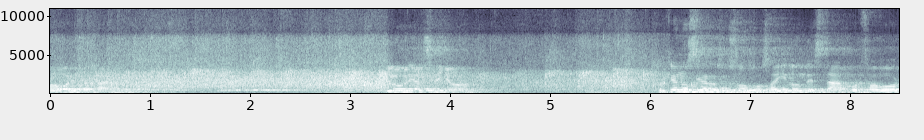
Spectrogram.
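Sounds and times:
audience applauding: 0.0 - 6.6
speech: 3.4 - 4.4, 6.1 - 8.4.

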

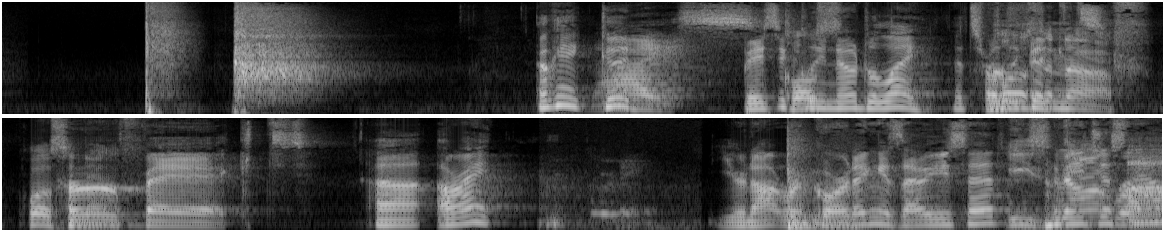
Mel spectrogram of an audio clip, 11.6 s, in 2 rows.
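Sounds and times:
group clapping in unison: 0.7 - 1.8
speech: 2.7 - 8.7, 9.4 - 11.5.

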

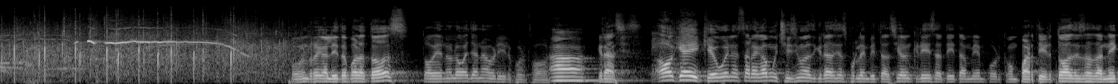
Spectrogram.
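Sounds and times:
scattered audience clapping for a mentalist: 0.0 - 3.6
thin high whistling tone: 0.7 - 2.5
speech: 2.9 - 11.1.

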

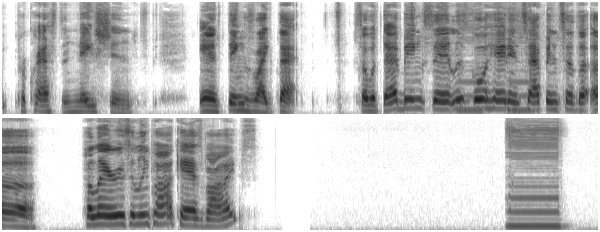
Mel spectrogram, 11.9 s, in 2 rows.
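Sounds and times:
speech: 0.0 - 8.5, 11.0 - 11.6
mobile phone vibrating: 11.0 - 11.6.

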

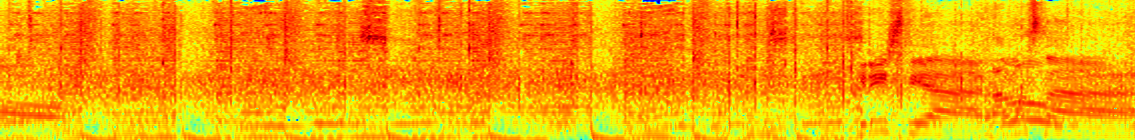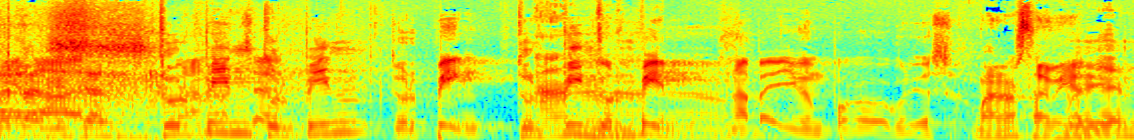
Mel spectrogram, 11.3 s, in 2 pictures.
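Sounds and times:
audience applauding: 0.0 - 7.8
speech: 4.3 - 11.3.

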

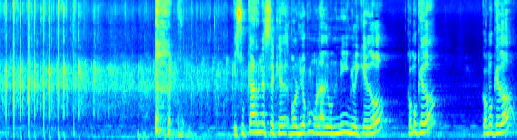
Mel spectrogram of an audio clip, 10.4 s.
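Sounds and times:
one person clapping: 0.0 - 4.8
speech: 4.7 - 8.8, 9.7 - 10.3.

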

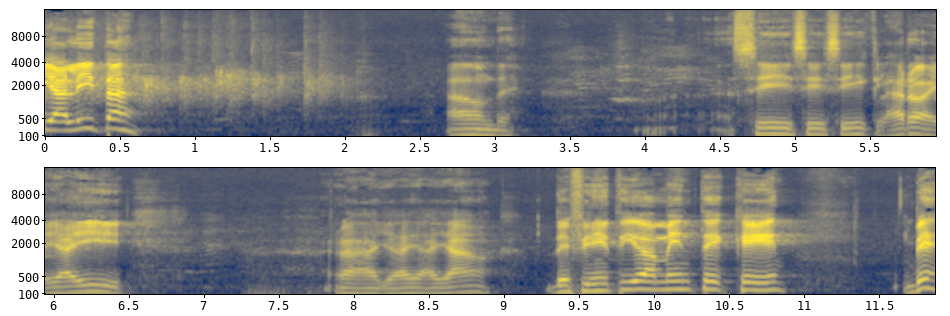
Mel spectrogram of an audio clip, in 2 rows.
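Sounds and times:
speech: 0.0 - 0.8, 2.7 - 3.2, 4.6 - 6.7, 7.8 - 11.0, 11.6 - 11.8
applause: 0.0 - 2.3.

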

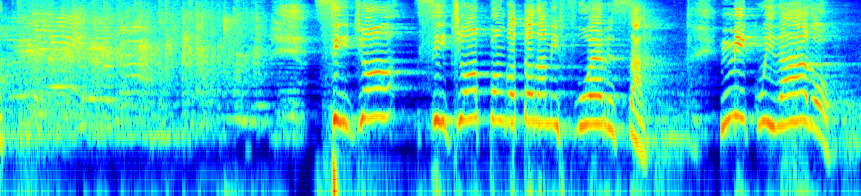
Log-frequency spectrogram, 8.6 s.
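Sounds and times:
audience applauding: 0.1 - 2.8
speech: 4.8 - 8.5.

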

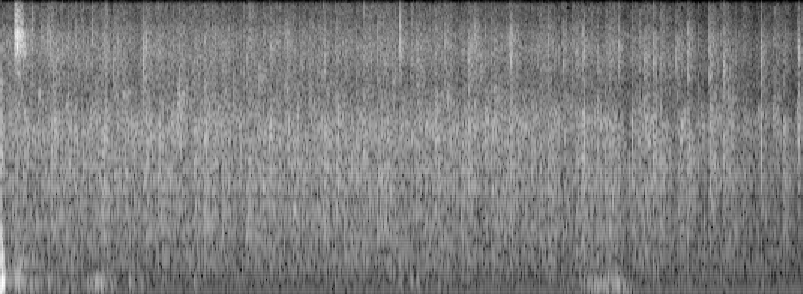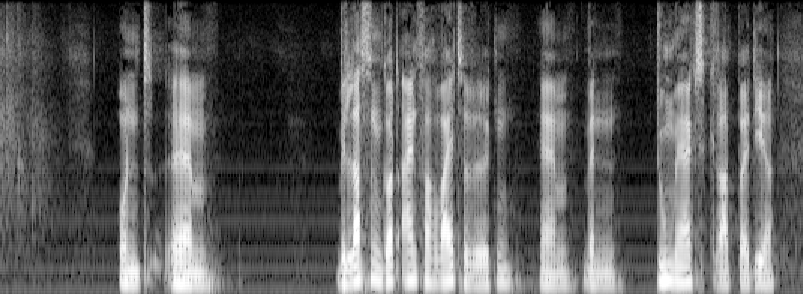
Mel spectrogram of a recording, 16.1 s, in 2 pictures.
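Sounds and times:
speech: 0.0 - 0.4, 9.2 - 10.2, 11.4 - 16.0
audience applause: 0.0 - 8.6.

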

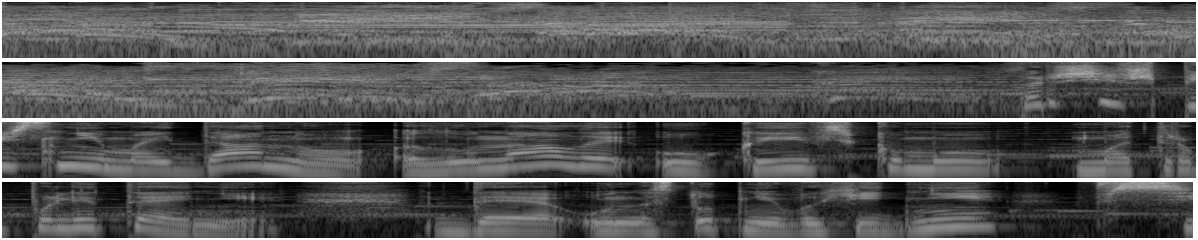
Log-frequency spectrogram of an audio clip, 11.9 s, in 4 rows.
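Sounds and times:
protest crowd shouting: 0.0 - 5.9
car horns: 0.0 - 6.3
speech: 5.6 - 11.9.

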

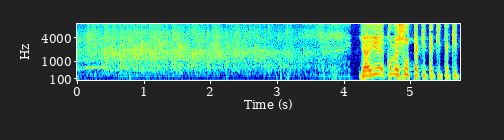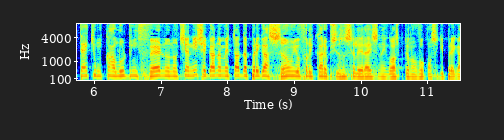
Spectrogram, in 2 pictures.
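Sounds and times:
round of applause: 0.0 - 3.9
speech: 4.2 - 11.4.

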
